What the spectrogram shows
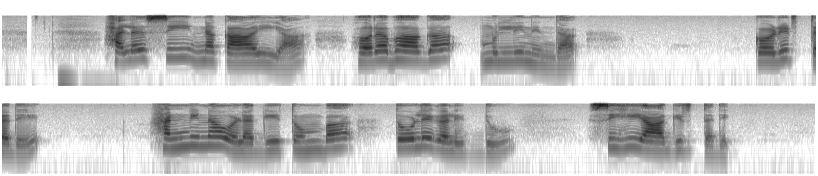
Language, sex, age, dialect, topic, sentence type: Kannada, female, 18-24, Mysore Kannada, agriculture, statement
